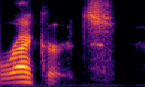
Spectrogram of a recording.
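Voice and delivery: records with the re- syllable emphasized. Explaining the noun use, stress on first syllable of records. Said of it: "we would emphasize the beginning of the word".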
